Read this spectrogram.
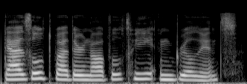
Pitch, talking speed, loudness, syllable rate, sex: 225 Hz, 145 wpm, -16 LUFS, 4.7 syllables/s, female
